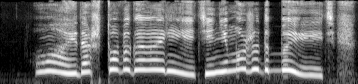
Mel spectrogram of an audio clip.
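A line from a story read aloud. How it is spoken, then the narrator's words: Exclaimed. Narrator (Russian): воскликнула Лариса Витальевна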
